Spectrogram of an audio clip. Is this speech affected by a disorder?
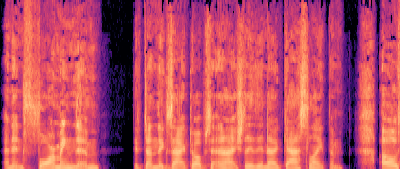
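No.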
